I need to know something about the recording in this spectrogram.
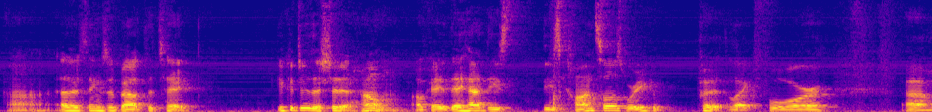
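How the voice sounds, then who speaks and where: Low-pitched man rambling in an echoey room. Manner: blunt, laid-back, sweary. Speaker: music vlogger. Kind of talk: casual rambling talk to camera. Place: small indoor room with neon signs. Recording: roomy echo.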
